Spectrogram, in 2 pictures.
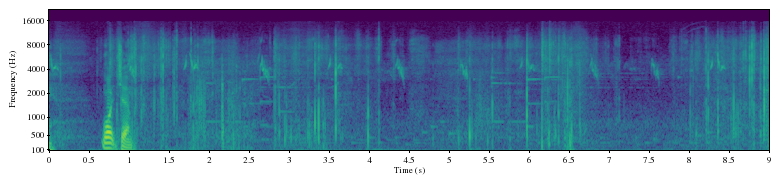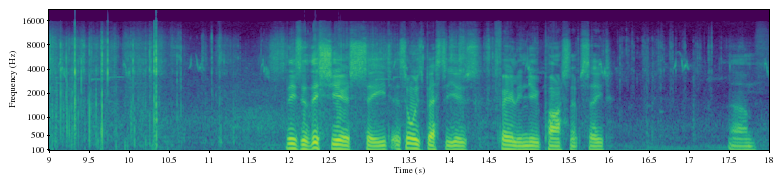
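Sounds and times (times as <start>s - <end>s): paper packet rustling: 0.7s - 17.5s.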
